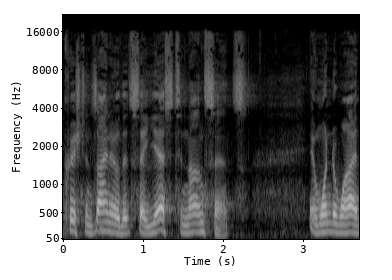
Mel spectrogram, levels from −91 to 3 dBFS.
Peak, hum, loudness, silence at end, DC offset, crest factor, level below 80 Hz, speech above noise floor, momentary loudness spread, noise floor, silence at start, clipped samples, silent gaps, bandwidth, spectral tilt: -18 dBFS; none; -34 LUFS; 0 s; under 0.1%; 16 dB; -76 dBFS; 28 dB; 11 LU; -61 dBFS; 0 s; under 0.1%; none; 16.5 kHz; -4 dB/octave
